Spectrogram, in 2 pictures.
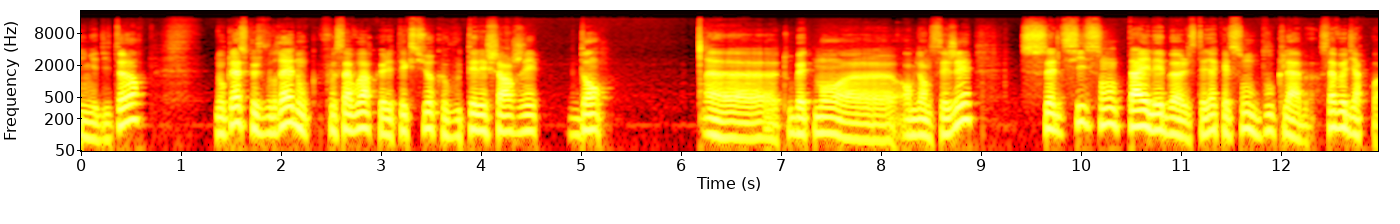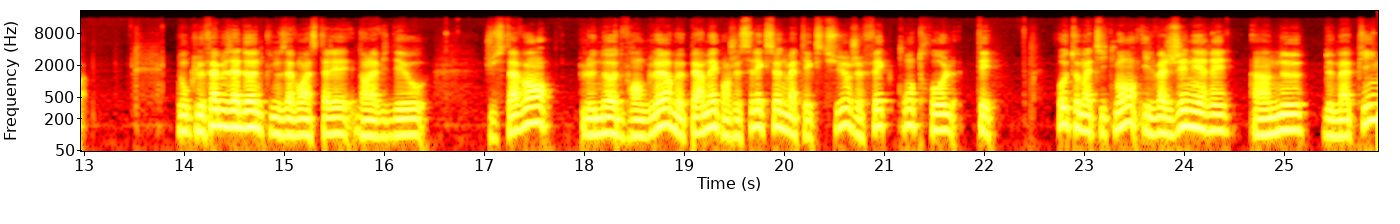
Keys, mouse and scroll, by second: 0.8-1.2 scroll down 2, 1.2-1.8 scroll up 1, 16.7 click, 22.5 ctrl+t, 24.4 click.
